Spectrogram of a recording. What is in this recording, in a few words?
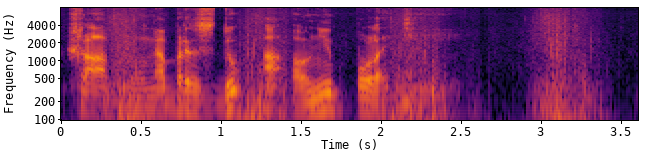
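Human Male error invalid attack target, Czech; wowpreklad; czwow; MaleErrorMessages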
